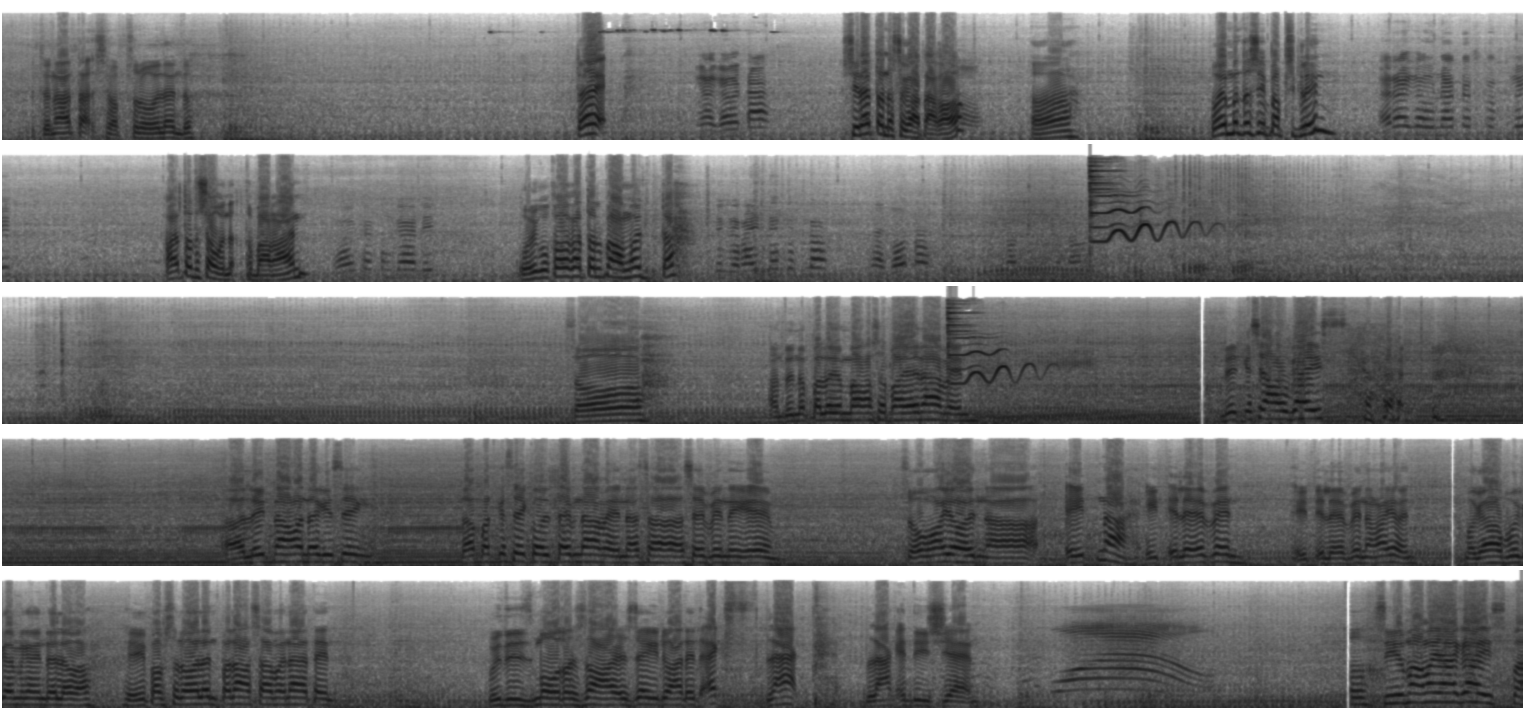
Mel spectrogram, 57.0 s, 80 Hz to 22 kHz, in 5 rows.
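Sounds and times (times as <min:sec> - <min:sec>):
motorcycle engine running: 0:00.0 - 0:57.0
road noise: 0:00.0 - 0:57.0
wavering tone: 0:19.6 - 0:20.9, 0:29.9 - 0:31.2.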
